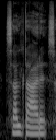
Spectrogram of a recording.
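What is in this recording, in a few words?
"s'altare", female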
